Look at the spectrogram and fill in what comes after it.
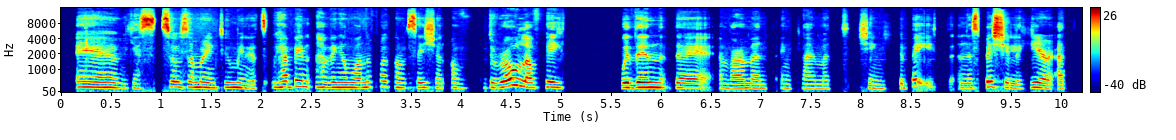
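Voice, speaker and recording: A woman's fairly high, dark, mellow voice in a Swedish accent, fairly quick and with fairly even intonation, in a dry, close sound with no echo. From Sweden. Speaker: youth climate activist. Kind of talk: radio interview. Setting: radio studio. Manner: hesitant with fillers.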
